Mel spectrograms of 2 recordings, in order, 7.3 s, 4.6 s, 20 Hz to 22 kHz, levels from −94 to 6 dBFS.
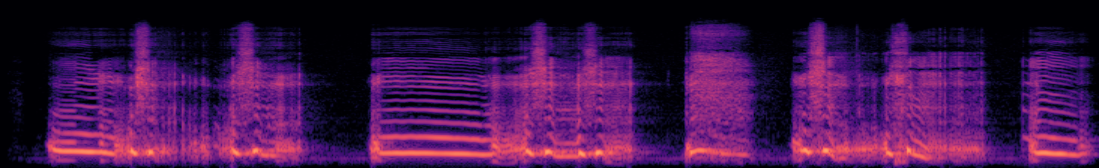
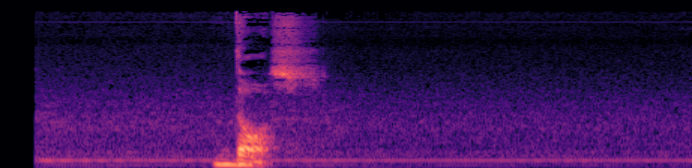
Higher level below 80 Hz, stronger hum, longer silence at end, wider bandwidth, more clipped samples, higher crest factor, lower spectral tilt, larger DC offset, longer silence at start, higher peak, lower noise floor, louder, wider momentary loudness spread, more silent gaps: second, -86 dBFS vs -58 dBFS; neither; second, 0.05 s vs 2.5 s; second, 12.5 kHz vs 16.5 kHz; neither; second, 16 dB vs 24 dB; second, -3 dB/octave vs -6 dB/octave; neither; about the same, 0.3 s vs 0.3 s; second, -10 dBFS vs -2 dBFS; second, -47 dBFS vs -51 dBFS; second, -26 LUFS vs -19 LUFS; second, 14 LU vs 28 LU; neither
